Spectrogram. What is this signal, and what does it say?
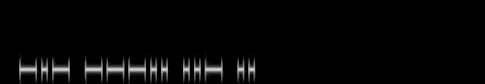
Morse code, heard as a keyed tone, about 22 wpm, 700 Hz. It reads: K8UI
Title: USA Call Signs - 4 Characters - Repeated 3x - 22wpm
